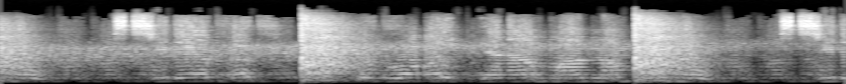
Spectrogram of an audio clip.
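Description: Three sharp knocks about a second and a half apart, each with a short ringing tail.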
